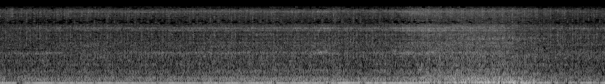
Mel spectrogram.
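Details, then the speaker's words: Old four-stroke Nash after the water pump and fuel pump were fixed (fuel-bowl crack capped): steady, even low idle with no knocks, rusty moisture from the tailpipe. The fuel pump is pumping. Normal idle. "Sounds great. Seems like it's pumping."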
